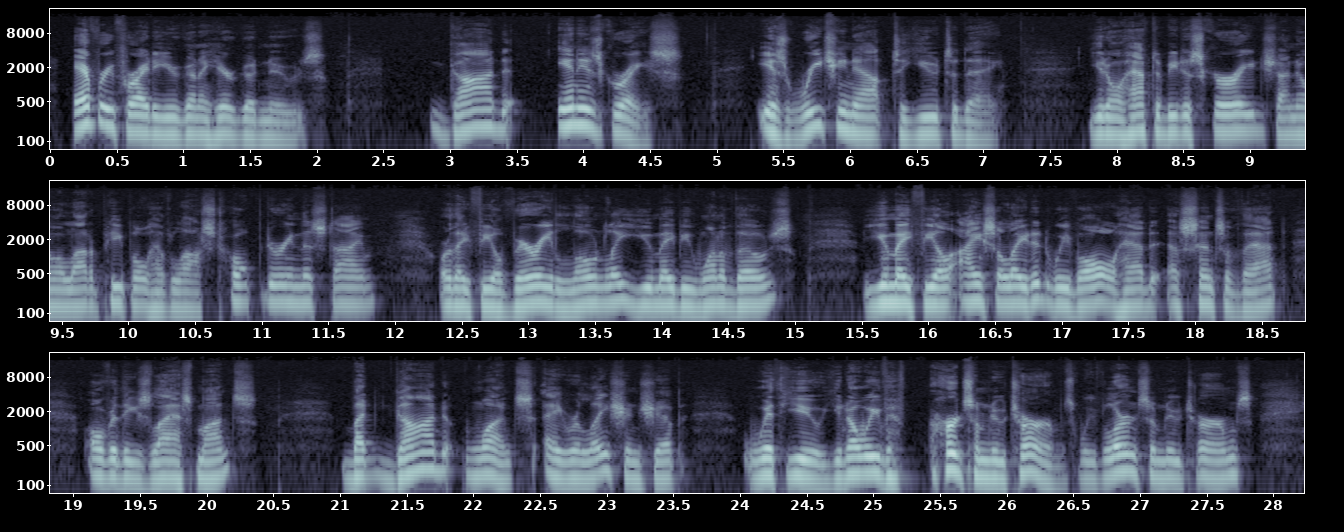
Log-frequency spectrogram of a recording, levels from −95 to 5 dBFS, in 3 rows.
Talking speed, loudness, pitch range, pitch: 170 wpm, -26 LUFS, 135-155 Hz, 140 Hz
